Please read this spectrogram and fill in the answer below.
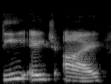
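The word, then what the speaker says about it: धी: thee as well it's DHI pronounced with a soft D which means wisdom or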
